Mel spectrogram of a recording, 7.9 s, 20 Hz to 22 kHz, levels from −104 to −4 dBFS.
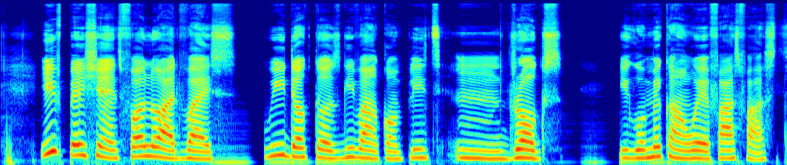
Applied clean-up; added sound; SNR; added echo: neural mask model RNNoise.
